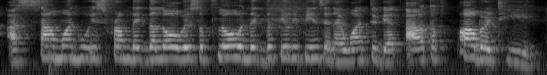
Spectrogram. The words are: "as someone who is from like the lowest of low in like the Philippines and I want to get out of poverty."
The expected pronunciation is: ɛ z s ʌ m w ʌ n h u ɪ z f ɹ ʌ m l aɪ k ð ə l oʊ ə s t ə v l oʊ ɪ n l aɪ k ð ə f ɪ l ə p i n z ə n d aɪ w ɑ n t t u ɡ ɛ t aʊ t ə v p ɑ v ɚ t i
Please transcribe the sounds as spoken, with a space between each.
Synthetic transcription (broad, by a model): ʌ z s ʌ m w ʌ n h u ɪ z f ɹ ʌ m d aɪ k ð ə l oʊ ə s t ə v l oʊ ɪ n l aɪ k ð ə f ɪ l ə p i n s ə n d aɪ w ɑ n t t u ɡ ɛ t aʊ t ə v p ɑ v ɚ t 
